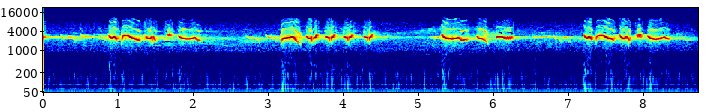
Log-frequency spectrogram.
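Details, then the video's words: Mistle thrush (Turdus viscivorus) song: four short, loud, fluty whistled phrases, each about a second long, separated by pauses of roughly a second, against a quiet background. "Canto del Zorzal charlo"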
